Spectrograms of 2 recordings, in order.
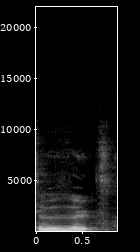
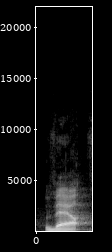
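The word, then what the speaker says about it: Wout: And on debut in the number 27, it's Voot Veg Horse. Get up and about for Voot. Vout.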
